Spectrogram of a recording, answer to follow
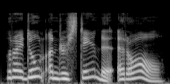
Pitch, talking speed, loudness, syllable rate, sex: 265 Hz, 245 wpm, -15 LUFS, 5.7 syllables/s, female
